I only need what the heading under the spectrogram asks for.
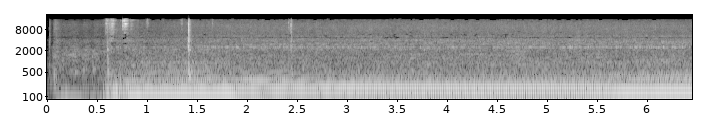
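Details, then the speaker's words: VW Passat 1.8T with new CTS turbo downpipe, intake and JB4 tune, cold start in garage: loud flare then low idle pulsing about four times a second, audible but not visible on the tach; owner unsure of cause. "I've got a little bit of a pulse to my idle as well. I can hear it more than I can see it. I can't see it on the needle at all, actually."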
